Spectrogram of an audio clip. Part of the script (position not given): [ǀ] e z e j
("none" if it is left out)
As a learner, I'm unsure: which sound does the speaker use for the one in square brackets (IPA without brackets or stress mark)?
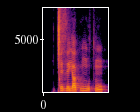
ǀ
